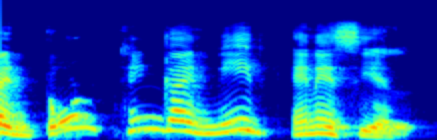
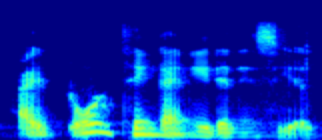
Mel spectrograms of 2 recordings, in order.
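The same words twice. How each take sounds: First: Said in the usual way. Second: Much softer, under the breath; quiet repeat to himself; muttered to self. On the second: Real, not acted. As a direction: mutter it to yourself as you check.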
